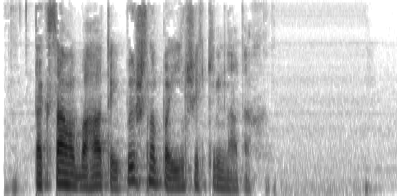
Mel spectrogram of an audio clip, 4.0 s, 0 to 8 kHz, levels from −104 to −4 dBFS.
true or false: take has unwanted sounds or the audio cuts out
false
